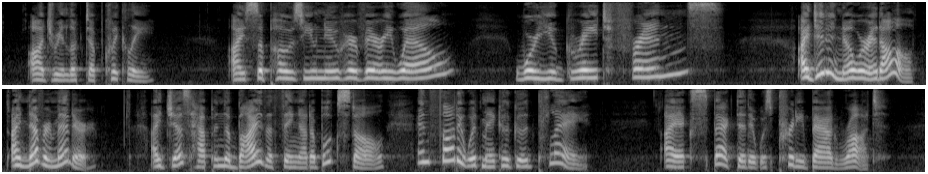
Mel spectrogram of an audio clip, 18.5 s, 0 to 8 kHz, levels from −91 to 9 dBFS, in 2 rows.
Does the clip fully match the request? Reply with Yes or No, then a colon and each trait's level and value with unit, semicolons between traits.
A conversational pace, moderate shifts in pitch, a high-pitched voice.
No: average, 160 wpm; wide, 6.1 semitones; very high, 255 Hz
